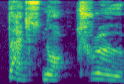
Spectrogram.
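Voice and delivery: put-on slow, firm child protest; boy protesting. Tom defending the porter to Matron, slow protest. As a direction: insist it isn't so. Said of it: "protested Tom".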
